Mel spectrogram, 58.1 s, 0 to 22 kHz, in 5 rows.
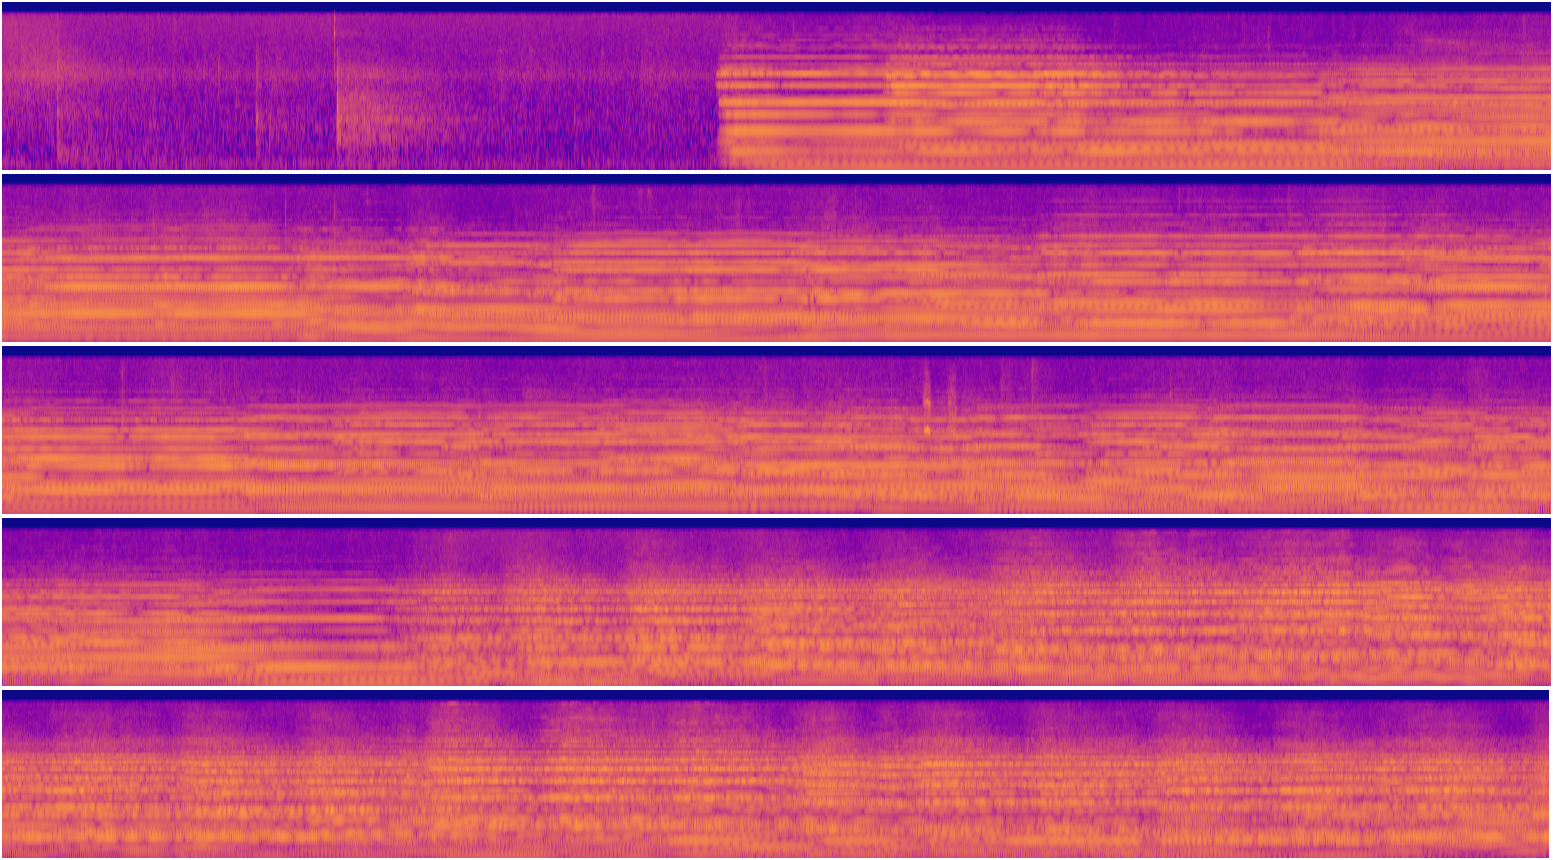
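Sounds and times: room hiss: 0.0s - 8.0s
organ playing slow chords: 5.3s - 58.0s.

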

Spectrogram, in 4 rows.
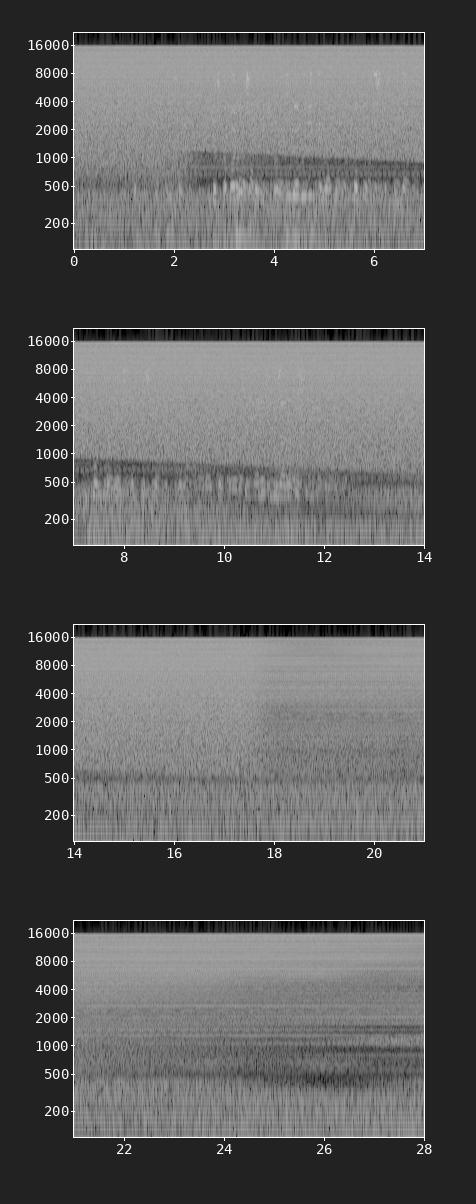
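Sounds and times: thin steady tones: 0.0s - 18.0s
noise music hiss and static: 0.0s - 28.0s.

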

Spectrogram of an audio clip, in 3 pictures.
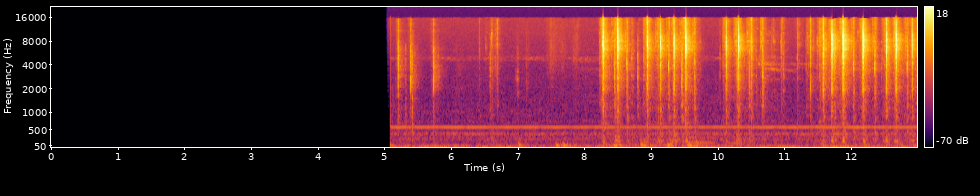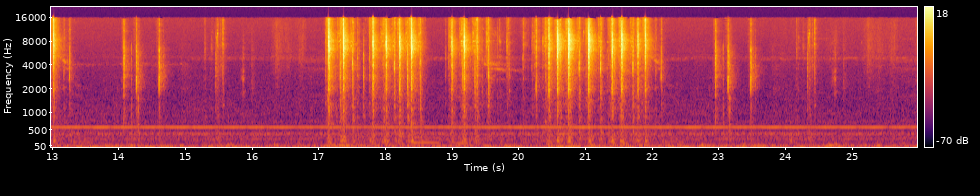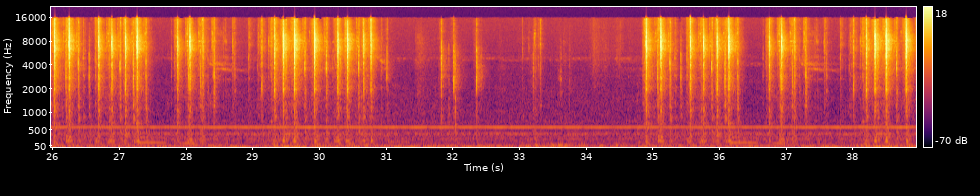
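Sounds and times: steady low hum: 5.1s - 38.9s
typewriter keys clacking: 8.2s - 13.3s, 17.1s - 22.2s, 26.0s - 31.1s, 34.8s - 38.9s.

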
